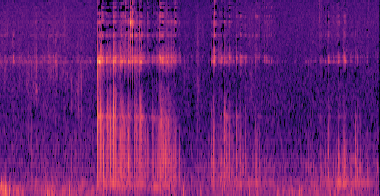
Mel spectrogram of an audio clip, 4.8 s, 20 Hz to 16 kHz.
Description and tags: Rolling Bottle 03
Sounds made by rolling a small glass bottle across concrete.
bottle, glass, roll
